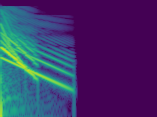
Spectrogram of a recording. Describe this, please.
Shoot sound made with Audacity.
shot, gun, laser, shoot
